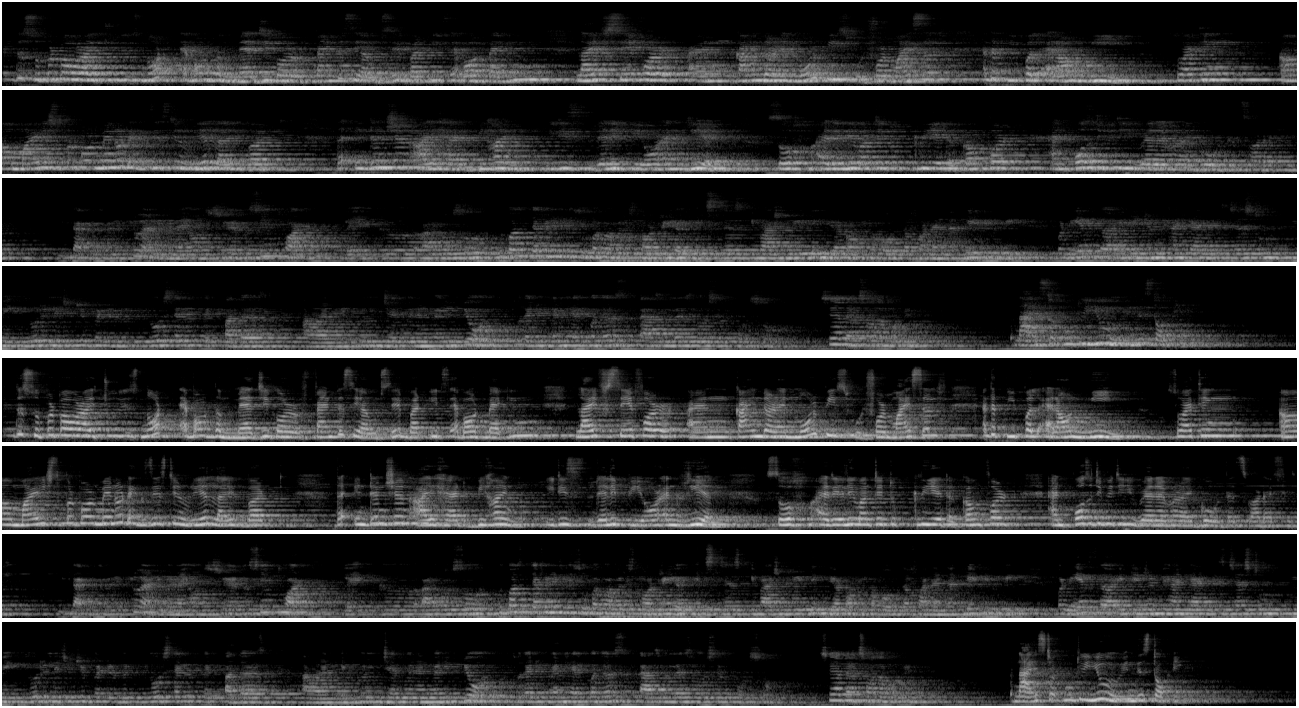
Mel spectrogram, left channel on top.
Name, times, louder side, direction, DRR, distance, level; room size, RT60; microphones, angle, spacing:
voice 1, 0.0-11.2 11.7-12.4 12.8-15.6 16.0-20.2 20.6-23.0 23.4-26.0 36.5-36.7 48.9-50.9, right 4 dB, 80° right, 7 dB, 0.4 m, -23 dB
voice 2, 26.5-29.0 29.3-36.1 36.4-41.5 41.8-43.7 44.0-46.6 47.0-48.0 50.5-50.6, right 1 dB, 20° right, 1 dB, 0.9 m, -30 dB
5.5 x 4.3 x 6.1 m, 2.1 s
head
